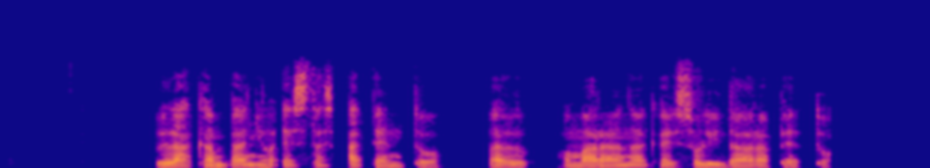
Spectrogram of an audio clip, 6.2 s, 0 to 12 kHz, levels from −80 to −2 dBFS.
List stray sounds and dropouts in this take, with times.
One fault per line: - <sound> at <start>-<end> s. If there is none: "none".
none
